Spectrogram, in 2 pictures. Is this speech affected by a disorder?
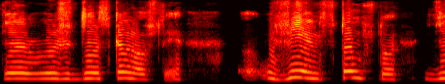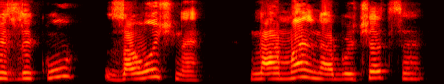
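Yes: cerebral palsy.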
